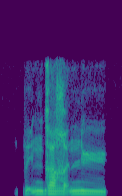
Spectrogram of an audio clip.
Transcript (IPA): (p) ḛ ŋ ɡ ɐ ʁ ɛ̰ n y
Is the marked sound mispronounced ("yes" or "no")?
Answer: no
